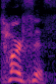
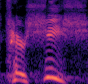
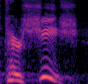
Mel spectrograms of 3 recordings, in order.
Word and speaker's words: Tarshish: It's not Tarsus, by the way. Like you've heard that. It's Tarshish is actually how you pronounce this. So he headed towards Tarshish, which is like completely in the opposite direction.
